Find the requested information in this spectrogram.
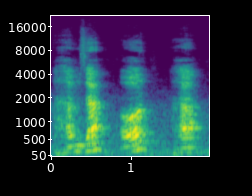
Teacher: اقصائے حلق یعنی گلے کا وہ حصہ جو سینے کے ساتھ قریب ہے، تو اس سے 2 حروف ادا ہوتے ہیں اور وہ 2 حروف یہ ہے حمزہ اور ہا۔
